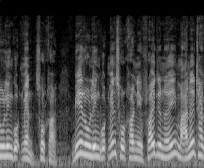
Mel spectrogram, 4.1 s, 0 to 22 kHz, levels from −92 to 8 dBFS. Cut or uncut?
uncut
